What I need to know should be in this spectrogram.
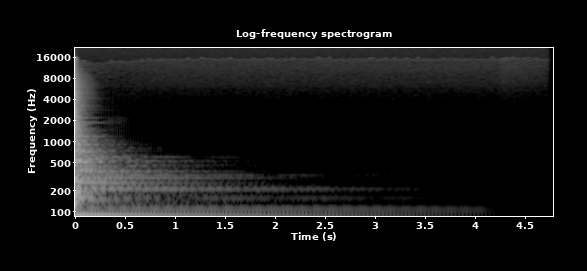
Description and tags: Toms and kicks recorded in stereo from a variety of kits.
